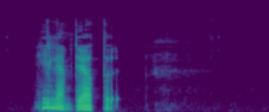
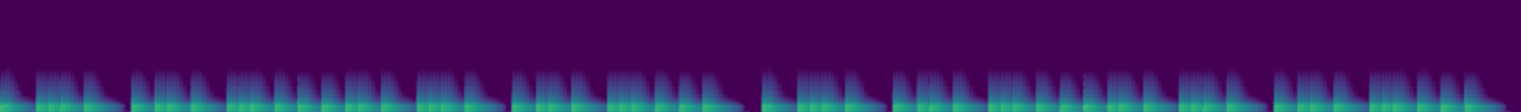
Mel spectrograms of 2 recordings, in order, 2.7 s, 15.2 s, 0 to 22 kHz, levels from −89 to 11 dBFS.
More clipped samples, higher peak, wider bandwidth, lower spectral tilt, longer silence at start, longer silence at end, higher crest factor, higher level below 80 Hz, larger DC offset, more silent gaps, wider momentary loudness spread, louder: neither; about the same, -6 dBFS vs -8 dBFS; first, 10.5 kHz vs 1.3 kHz; second, -8 dB/octave vs -17 dB/octave; first, 0.4 s vs 0 s; first, 1.55 s vs 0.3 s; first, 22 dB vs 16 dB; second, -54 dBFS vs -30 dBFS; neither; second, none vs 7.50-7.61 s; first, 12 LU vs 4 LU; about the same, -24 LUFS vs -26 LUFS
